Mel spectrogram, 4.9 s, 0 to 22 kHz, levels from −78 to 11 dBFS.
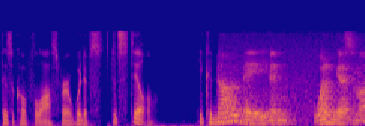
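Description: A call audio freeze runs from 1.30 to 1.43 s. The sound stalls into a fading buzz or hiss that ends in a brief silence, then resumes where it left off, likely because packets were held up and the jitter buffer ran dry, inserting about 115 ms. A skip ahead follows at 1.51 to 1.54 s: roughly 70 ms of audio is dropped and the two sides are butted together almost directly, a small jump forward. A jitter buffer slow-down spans 1.95 to 2.19 s, where repeated pitch periods add 44 ms and stretch the sound to 85% speed at unchanged pitch. From 2.90 s to the end, a switch to a distant microphone makes the sound suddenly roomy and hollow, with thinner bass and room noise about 25 dB below the speech, at much the same level. The likely cause is the close microphone dropping out. Throughout, nothing is heard above 8 kHz, which fits a G.722 call codec.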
